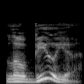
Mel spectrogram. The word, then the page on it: lobelia: British English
